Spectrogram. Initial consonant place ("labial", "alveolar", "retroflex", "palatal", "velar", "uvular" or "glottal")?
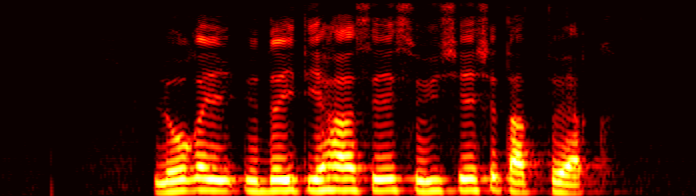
alveolar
